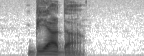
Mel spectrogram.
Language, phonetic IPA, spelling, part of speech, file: Polish, [ˈbʲjada], biada, noun / interjection, Pl-biada.ogg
